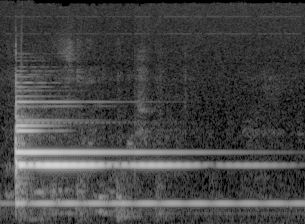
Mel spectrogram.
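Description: A single deep church bell strike in Aschersleben, Saxony-Anhalt, Germany, rings out with a sharp onset, then its tone hums on and slowly fades, leaving a long sustained resonance; no voices are heard.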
